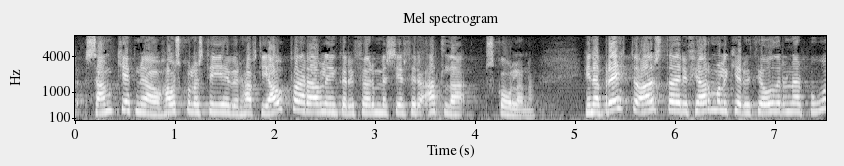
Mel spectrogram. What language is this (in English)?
Icelandic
